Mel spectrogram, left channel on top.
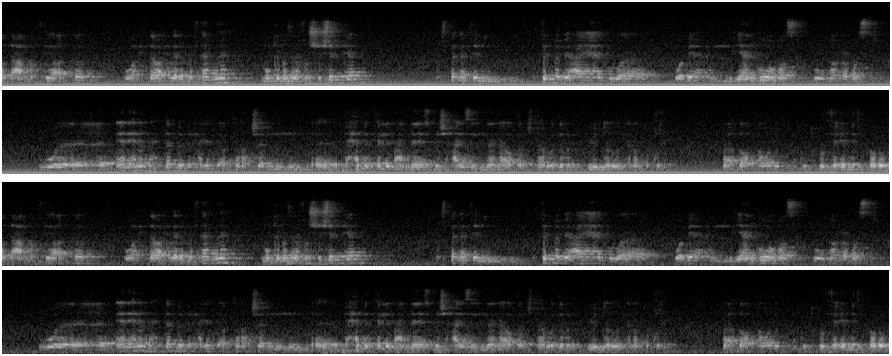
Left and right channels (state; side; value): noise; left; hum, 6 dB below the sound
